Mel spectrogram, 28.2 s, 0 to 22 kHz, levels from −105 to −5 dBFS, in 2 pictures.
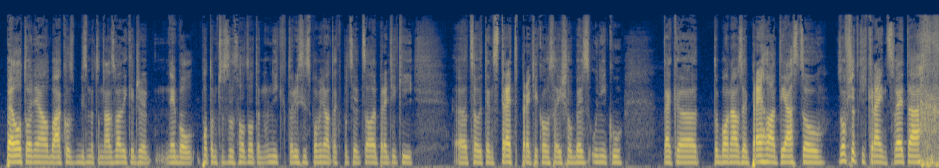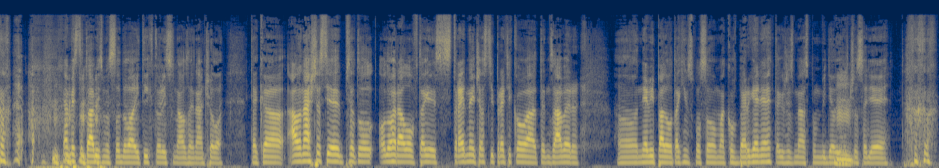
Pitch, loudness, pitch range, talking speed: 140 Hz, -25 LUFS, 135-145 Hz, 170 wpm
